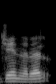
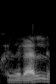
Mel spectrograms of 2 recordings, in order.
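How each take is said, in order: First: The word is pronounced the English way. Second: The word is pronounced the Spanish way.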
